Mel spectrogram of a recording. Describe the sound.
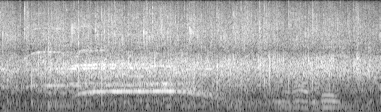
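An audience at Riverbend claps steadily for about four seconds to vote for a contest winner, a dense, even wash of hand claps with a few voices calling or whooping over it.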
